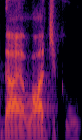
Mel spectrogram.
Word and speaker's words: dialogical: Just feel fancy saying the word dialogical. – I know. – Am I saying it right? I don't even know if I'm saying it right. – Oh yeah, dialogical.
